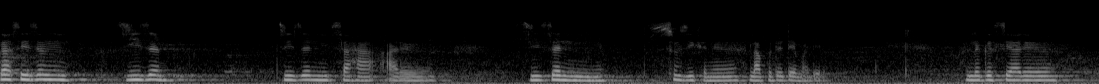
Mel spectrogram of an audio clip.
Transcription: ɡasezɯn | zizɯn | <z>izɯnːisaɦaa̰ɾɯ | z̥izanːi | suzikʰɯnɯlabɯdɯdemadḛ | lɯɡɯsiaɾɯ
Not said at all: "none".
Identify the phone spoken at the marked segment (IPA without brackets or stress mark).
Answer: z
